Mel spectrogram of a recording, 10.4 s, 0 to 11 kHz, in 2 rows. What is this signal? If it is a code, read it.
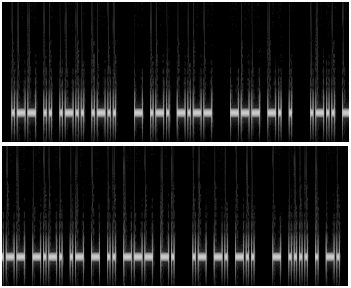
Morse code, heard as a keyed tone, about 30 wpm, 700 Hz. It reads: WILL TRY ONE LOCATION AND THEN
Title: Sentences from Top 1000 Words - Review Part 6 - 30wpm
